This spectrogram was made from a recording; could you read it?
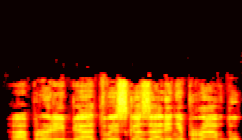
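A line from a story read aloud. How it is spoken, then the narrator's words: Shouted. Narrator (Russian): крикнул я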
